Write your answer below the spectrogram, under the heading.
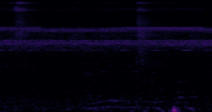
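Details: Cicadas in a forest: a steady, continuous high-pitched droning buzz throughout, with faint low background noise and a brief thump.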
